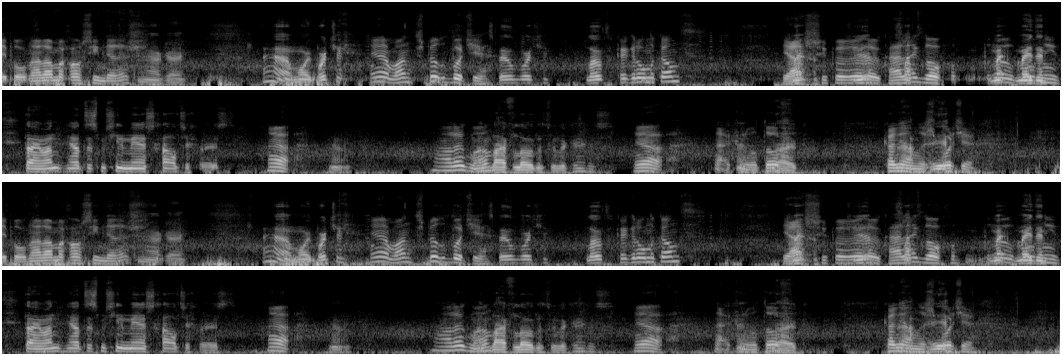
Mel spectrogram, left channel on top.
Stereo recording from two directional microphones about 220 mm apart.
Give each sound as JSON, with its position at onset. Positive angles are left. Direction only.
{"t": 0.0, "sound": "speech", "side_deg": 0}
{"t": 4.8, "sound": "speech", "side_deg": -5}
{"t": 6.1, "sound": "speech", "side_deg": 5}
{"t": 7.8, "sound": "speech", "side_deg": 5}
{"t": 10.1, "sound": "speech", "side_deg": -5}
{"t": 13.2, "sound": "speech", "side_deg": 10}
{"t": 15.0, "sound": "speech", "side_deg": 10}
{"t": 15.5, "sound": "speech", "side_deg": -5}
{"t": 16.9, "sound": "speech", "side_deg": 10}
{"t": 19.4, "sound": "speech", "side_deg": 10}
